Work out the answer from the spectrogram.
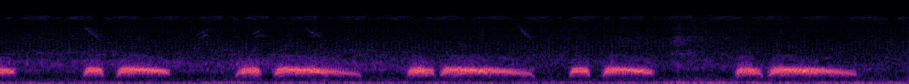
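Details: Spotted dove lure call used to attract wild doves: a clipped note followed by a longer, drawn-out falling coo, repeated about every second, with faint thin chirps from other small birds in the background.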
